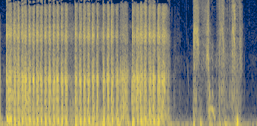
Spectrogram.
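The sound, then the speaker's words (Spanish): A gunfire sound effect in a comedic border-patrol skit: three long, loud volleys of rapid machine-gun-style shots with brief gaps, followed by a few scattered, quieter sounds. “Sir, we open fire now.”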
